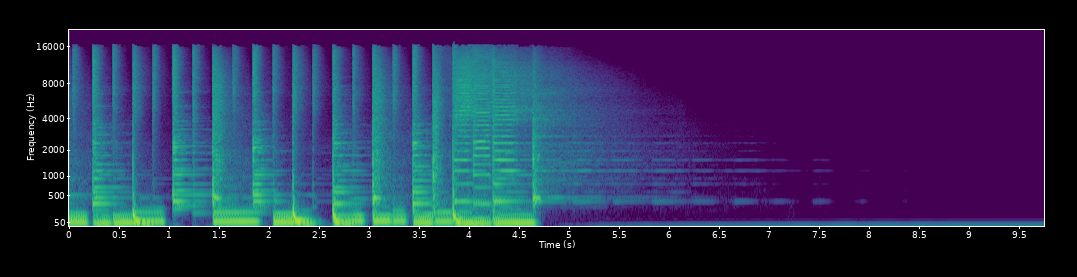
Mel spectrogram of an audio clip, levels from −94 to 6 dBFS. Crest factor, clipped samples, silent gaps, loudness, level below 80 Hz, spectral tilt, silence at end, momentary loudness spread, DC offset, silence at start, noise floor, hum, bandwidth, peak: 16 dB; under 0.1%; none; -19 LUFS; -22 dBFS; -4.5 dB/octave; 4.8 s; 5 LU; under 0.1%; 0 s; under -90 dBFS; none; 17 kHz; -4 dBFS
